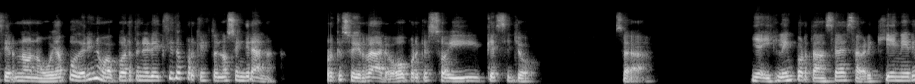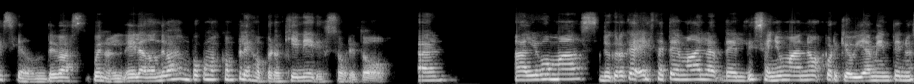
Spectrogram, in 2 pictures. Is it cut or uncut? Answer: cut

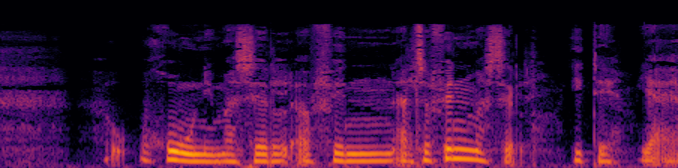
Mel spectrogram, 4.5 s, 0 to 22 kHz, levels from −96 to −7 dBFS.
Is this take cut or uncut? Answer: uncut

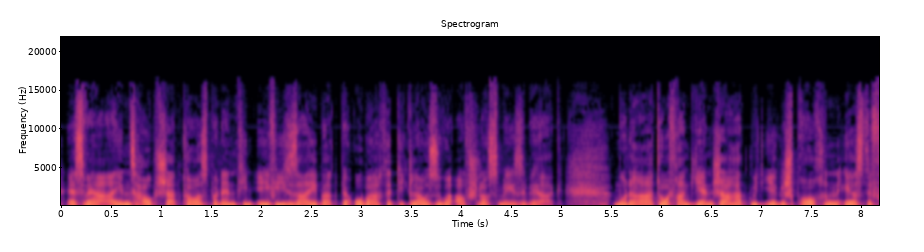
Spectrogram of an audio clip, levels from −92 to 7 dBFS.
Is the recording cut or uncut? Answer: uncut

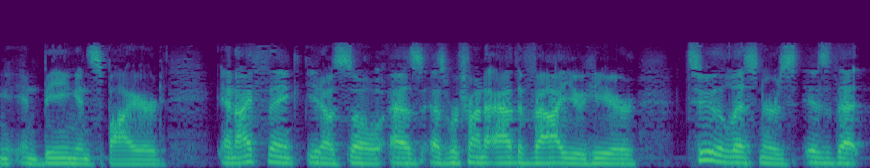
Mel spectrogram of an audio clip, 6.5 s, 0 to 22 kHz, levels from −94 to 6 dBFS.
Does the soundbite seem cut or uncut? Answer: uncut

